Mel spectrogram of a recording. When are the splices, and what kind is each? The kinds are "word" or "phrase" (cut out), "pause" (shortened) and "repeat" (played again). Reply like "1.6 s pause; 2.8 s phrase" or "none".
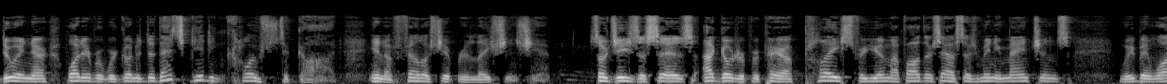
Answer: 5.6 s pause; 7.0 s word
